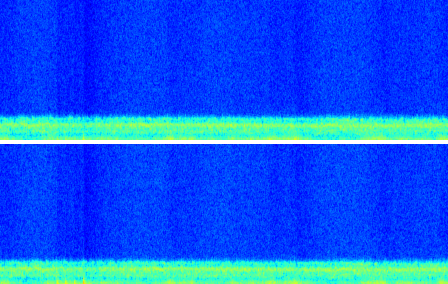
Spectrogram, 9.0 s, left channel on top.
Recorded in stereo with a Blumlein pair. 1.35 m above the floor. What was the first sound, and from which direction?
Knocking, 25° right.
